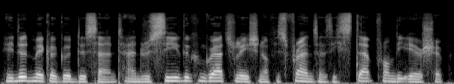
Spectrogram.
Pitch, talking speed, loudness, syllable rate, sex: 135 Hz, 250 wpm, -17 LUFS, 6.4 syllables/s, male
